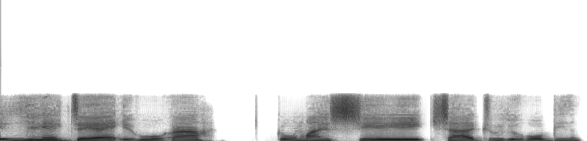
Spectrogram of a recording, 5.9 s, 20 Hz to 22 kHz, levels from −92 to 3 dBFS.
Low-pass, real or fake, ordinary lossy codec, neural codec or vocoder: 7.2 kHz; fake; none; codec, 16 kHz, 0.5 kbps, X-Codec, HuBERT features, trained on general audio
